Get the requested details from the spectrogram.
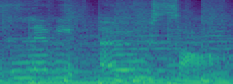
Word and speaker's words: Leviosa: You're saying it wrong. It's Leviosa.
